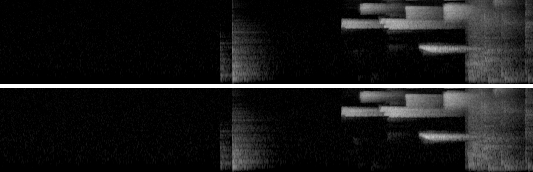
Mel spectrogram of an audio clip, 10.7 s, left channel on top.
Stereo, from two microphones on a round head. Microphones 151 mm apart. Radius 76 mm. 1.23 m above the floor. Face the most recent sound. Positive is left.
turn(degrees=5)  # may be behind; listen again after turning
